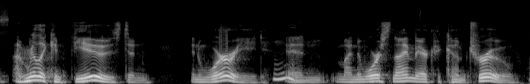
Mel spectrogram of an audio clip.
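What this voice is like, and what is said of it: Impression of Colton. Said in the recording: “do a Colton impression”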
